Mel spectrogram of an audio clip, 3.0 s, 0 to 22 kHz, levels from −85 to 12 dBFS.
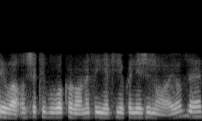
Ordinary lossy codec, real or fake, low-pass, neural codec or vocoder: AAC, 16 kbps; fake; 3.6 kHz; codec, 24 kHz, 0.5 kbps, DualCodec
